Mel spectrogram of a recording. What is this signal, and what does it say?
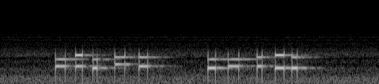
DTMF, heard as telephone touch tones, dialled by hand, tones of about 80 ms, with room echo. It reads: 79408 47865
